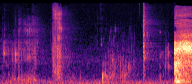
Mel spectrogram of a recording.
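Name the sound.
sipping coffee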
